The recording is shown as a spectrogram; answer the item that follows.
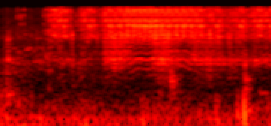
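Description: Spinning fishing reel's mechanism whirring steadily, a fine, even, high-pitched mechanical purr that starts about a third of a second in.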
